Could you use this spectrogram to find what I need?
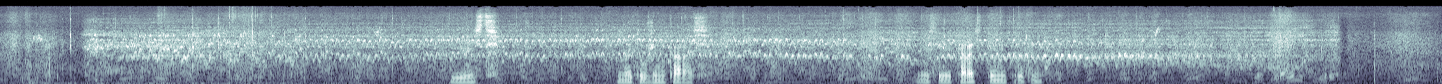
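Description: A fishing reel whirs steadily as its handle is cranked.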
